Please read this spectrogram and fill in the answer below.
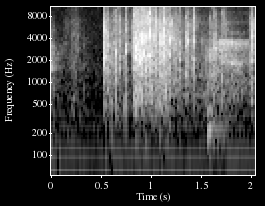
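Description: Clear plastic wrapping around a syringe crinkling as it is handled, a rustling burst of about a second starting half a second in.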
